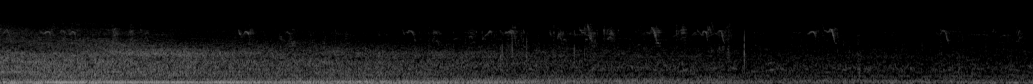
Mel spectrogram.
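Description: Small birds chirping in short, high calls, more of them in the second half, over an outdoor rumble that fades away around the middle.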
